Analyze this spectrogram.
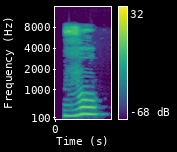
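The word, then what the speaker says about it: vous: हमेशा यूज करना है वू यू के लिए हम क्या यूज करेंगे वू इसमें भी हमारे पास एस साइलेंट है नेक्स्ट है हमारे पास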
